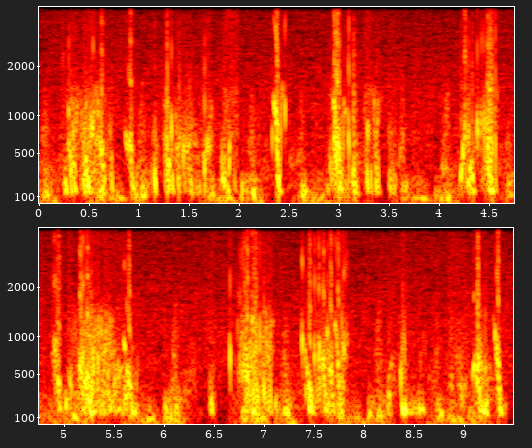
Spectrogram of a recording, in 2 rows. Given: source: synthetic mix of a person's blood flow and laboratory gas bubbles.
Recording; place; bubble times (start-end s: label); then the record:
Doppler ultrasound of blood flow; precordium
0.23-0.77 s: bubbles
0.85-1.00 s: bubbles
1.12-1.77 s: bubbles
1.81-2.00 s: bubbles
2.29-2.50 s: bubbles
2.86-3.44 s: bubbles
3.48-3.58 s: bubbles
4.19-4.61 s: bubbles
4.88-5.75 s: bubbles
6.44-6.53 s: bubbles
6.63-7.11 s: bubbles
7.34-7.86 s: bubbles
8.22-8.63 s: bubbles
8.84-9.42 s: bubbles
From the record:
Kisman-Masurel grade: 333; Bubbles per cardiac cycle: rolling drumbeat, 9 or more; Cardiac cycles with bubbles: 50 to 99%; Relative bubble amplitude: loud (0.450 to 0.775); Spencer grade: 3 (all of the cardiac periods contain showers or single bubble signals, but not dominating or overriding the cardiac motion signals); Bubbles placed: only in the low amplitude regions of the cardiac cycle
